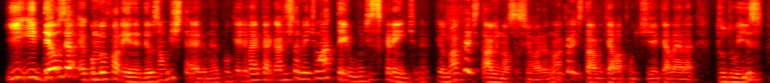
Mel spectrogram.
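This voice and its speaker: A man from Brazil gives his conversion testimony on a podcast in a fervent, preacher-like way. He keeps tagging his phrases with a quick question. His voice sits a little distant from the microphone. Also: medium pitch, sing-song. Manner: fervent, preacher-like, many "né?" tags. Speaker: podcast guest.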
